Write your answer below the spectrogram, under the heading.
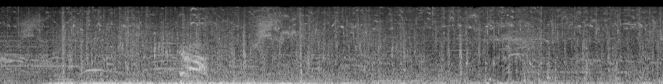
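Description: Film sound effects: a deep rumble that comes in about half a second in, under a dense clatter with a few short high squeals.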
